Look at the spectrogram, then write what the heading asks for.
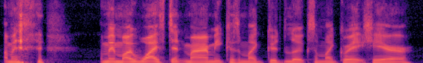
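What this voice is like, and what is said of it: Pleasant accent. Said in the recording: “I love your accent. Your accent is so great that when you swear, it doesn't sound like you're swearing.”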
